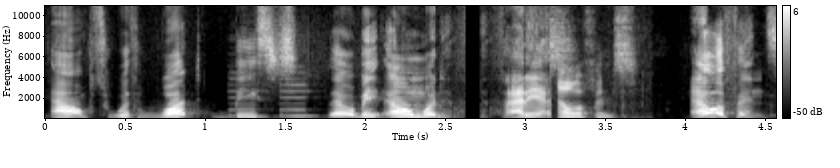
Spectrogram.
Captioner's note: beep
